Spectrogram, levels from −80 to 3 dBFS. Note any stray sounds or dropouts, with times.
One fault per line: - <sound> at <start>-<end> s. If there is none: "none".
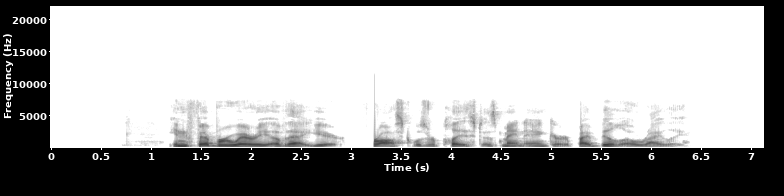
- dropout at 3.2-3.2 s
